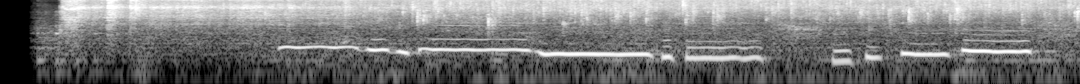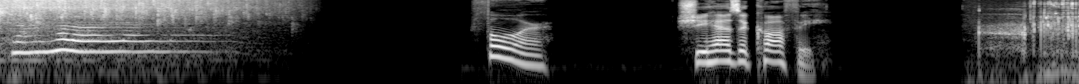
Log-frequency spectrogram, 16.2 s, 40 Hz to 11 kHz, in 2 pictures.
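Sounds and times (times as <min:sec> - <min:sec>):
shower water running: 0:00.3 - 0:10.4
person humming or singing a wandering tune: 0:02.0 - 0:10.0
speech: 0:02.2 - 0:09.2, 0:13.3 - 0:14.3.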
